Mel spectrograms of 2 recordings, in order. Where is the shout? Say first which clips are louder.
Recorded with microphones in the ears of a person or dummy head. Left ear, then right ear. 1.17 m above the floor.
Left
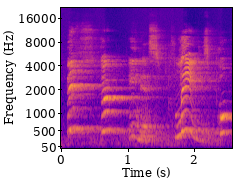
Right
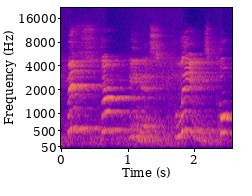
Left 4 dB; 70° left (ahead or behind), 2 m; by 2.5 s centre (ahead or behind), 0.5 m.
